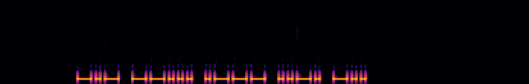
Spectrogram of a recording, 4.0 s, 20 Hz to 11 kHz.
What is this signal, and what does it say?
Morse code, heard as a keyed tone, about 34 wpm, 700 Hz. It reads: K7JFD
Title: NA SOTA Chaser Callsigns 35wpm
